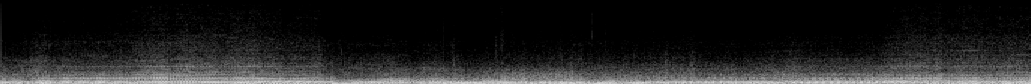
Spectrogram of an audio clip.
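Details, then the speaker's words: Boosted Mustang GT, fine when cruising, driving at a little over half throttle: pitch rises and falls, then the power note sags and stumbles as it cuts out under load; cause unknown. "So about around a little bit more than half throttle, it cuts out."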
